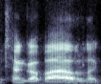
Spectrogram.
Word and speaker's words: Tagovailoa: There's not a G, but no one knew that there was a G sound.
